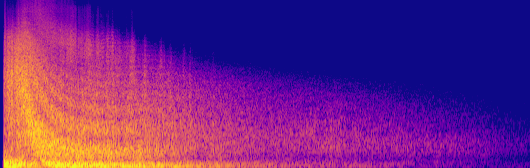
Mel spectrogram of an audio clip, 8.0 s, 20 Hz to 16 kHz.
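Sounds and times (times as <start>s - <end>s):
artillery missile launcher firing: 0.1s - 5.4s.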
